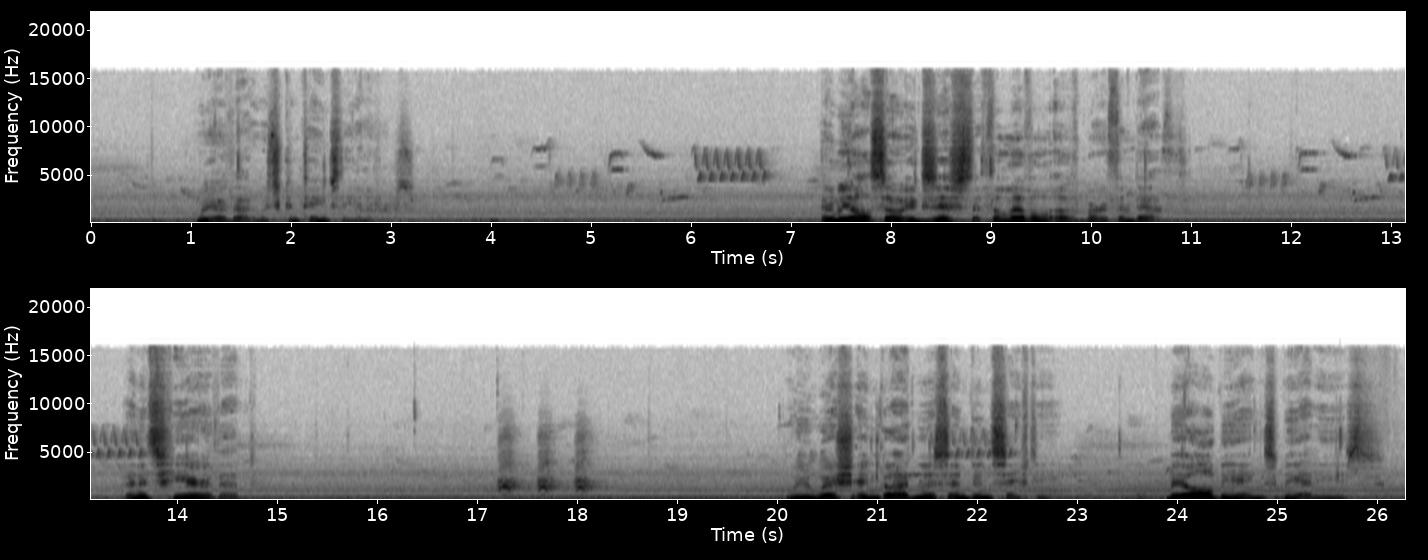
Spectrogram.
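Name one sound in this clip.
An elderly man speaks calmly through a headset microphone, in short phrases with pauses.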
